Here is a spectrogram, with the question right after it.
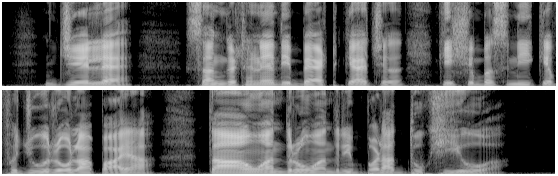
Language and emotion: Dogri, disgusted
